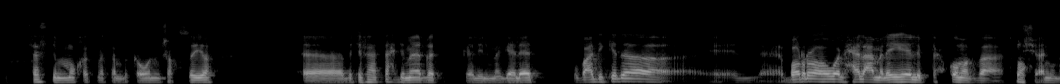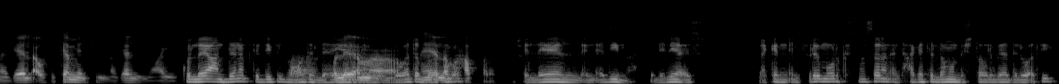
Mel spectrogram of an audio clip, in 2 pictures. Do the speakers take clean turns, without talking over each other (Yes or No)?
No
